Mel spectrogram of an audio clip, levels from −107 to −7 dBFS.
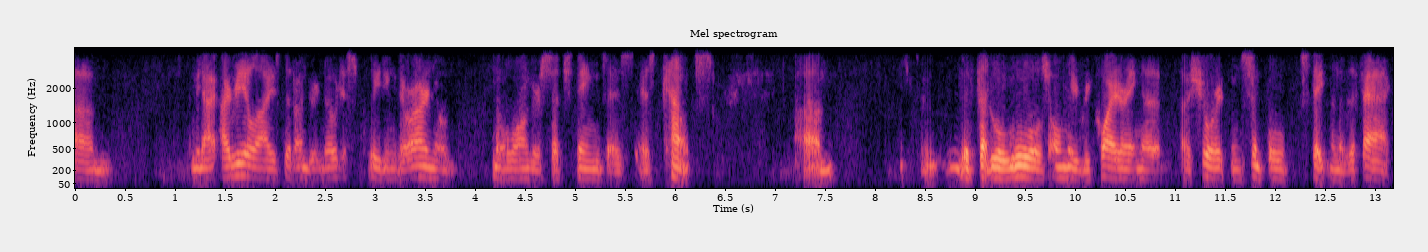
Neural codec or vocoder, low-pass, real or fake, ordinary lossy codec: vocoder, 22.05 kHz, 80 mel bands, WaveNeXt; 3.6 kHz; fake; Opus, 64 kbps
